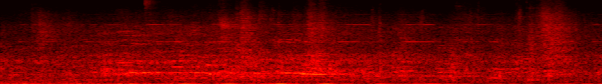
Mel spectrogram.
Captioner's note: people murmuring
